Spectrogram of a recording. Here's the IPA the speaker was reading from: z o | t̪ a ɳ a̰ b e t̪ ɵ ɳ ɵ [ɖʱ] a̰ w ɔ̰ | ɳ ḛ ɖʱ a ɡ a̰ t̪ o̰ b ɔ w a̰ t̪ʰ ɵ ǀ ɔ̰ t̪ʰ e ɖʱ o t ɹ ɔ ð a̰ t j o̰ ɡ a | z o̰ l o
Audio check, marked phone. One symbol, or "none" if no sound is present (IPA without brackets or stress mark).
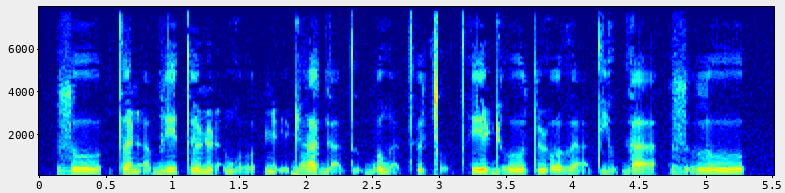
ɽ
